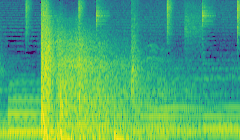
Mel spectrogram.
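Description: Small muzzle-loading black-powder field cannon firing once, about half a second in: one sharp blast followed by a long fading rumble.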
